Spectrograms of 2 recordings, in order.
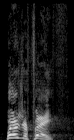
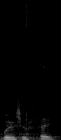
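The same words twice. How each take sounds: First: It is said loudly and forcefully. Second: It is said softly and gently.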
